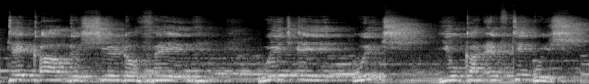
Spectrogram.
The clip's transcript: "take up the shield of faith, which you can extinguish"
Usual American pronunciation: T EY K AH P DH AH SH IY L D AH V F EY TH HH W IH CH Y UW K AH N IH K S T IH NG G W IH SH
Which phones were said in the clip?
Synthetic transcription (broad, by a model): T EY K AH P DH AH SH IY L D AH V F EY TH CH W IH CH Y UW K AH N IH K S T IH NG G W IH SH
